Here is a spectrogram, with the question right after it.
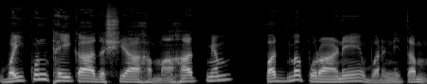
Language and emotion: Sanskrit, neutral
